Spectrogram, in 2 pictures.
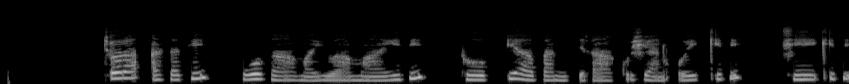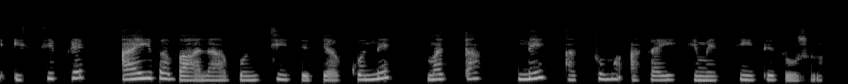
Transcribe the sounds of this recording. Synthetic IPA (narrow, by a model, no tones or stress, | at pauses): t͡ʃʼɔɾɐɐsɐt̪ɪ | wɔɡaːmɐjʊwaːmaːjɪd̪ɪ | t̪ʰo̞ːpʼːɪjaːbɐnd̪ɪɾaːkʊʃɪjɐnɔjkʼːɪd̪ɪ | ʃiːkʼːɪd̪ɪɪsːɪpːɛ | ɐjbɐbaːlaːbɔnt͡ʃːiːd̪̥ːɛd̪ɪja̰kːɔnːɛ | mɐt͡ʃʼːɐ | nɛ | ɐt̪ːʊmɐʔɐsɐjhɪmɛt̪ːiːd̪̥ːɛd̪o̰ːsɔnɐ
